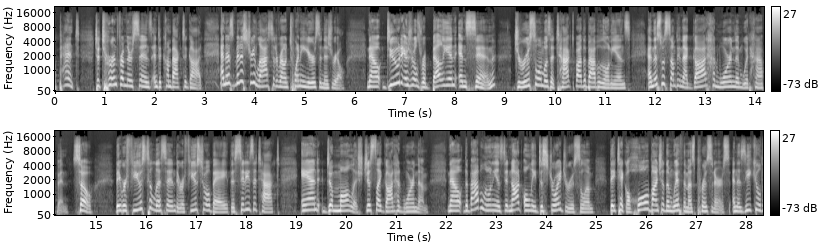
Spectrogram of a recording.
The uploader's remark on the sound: Today’s Episode is Session 4 from Heart Conference 2023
